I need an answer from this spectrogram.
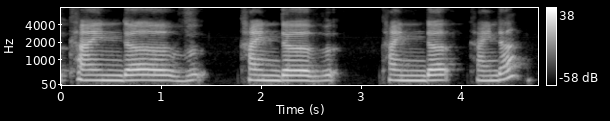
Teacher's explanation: the F which is a V sound disappears and we're left with this O vowel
